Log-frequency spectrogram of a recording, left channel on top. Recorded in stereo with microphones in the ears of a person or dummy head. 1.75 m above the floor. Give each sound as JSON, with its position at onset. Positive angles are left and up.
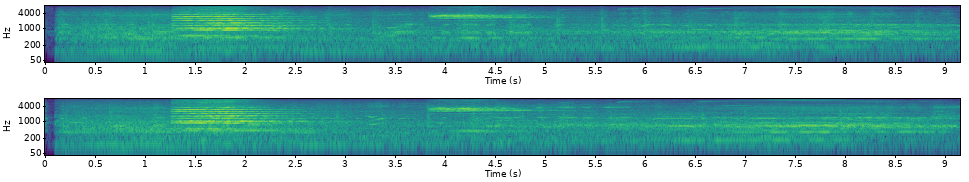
{"t": 0.1, "sound": "a car horn", "side_deg": -65, "distance_m": 7.5}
